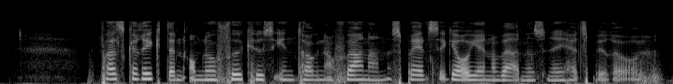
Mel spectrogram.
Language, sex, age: Swedish, female, 18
